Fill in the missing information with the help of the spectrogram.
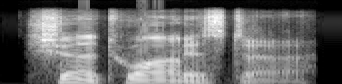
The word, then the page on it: shirtwaister: British English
